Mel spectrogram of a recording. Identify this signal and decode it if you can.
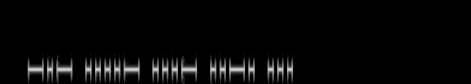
Morse code, heard as a keyed tone, about 25 wpm, 700 Hz. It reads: K4VFS
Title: USA Call Signs - 5 Characters - 25wpm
